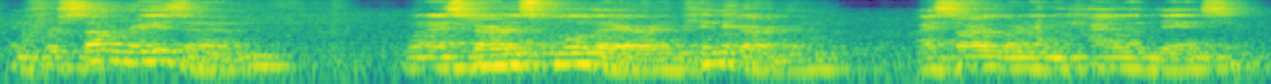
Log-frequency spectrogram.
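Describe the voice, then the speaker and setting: A Texas man in his fifties does a stand-up set on a comedy club stage, telling dry, self-deprecating stories packed with casual fillers. His voice is medium-pitched and dark, at a moderate pace. A distant mic gives echoey club audio with slight background noise and audience laughter.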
